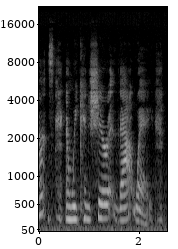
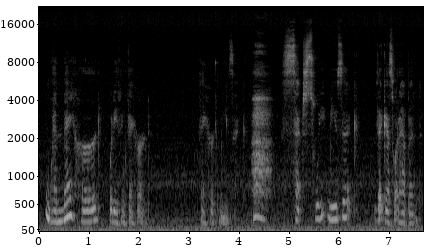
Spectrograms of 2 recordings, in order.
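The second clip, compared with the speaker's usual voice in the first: much softer, whispered; storyteller's hush; hushed suspense; 4 semitones lower, 11 dB quieter than usual. A narrator's reading. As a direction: lean in and whisper the secret. Suspense for children.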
